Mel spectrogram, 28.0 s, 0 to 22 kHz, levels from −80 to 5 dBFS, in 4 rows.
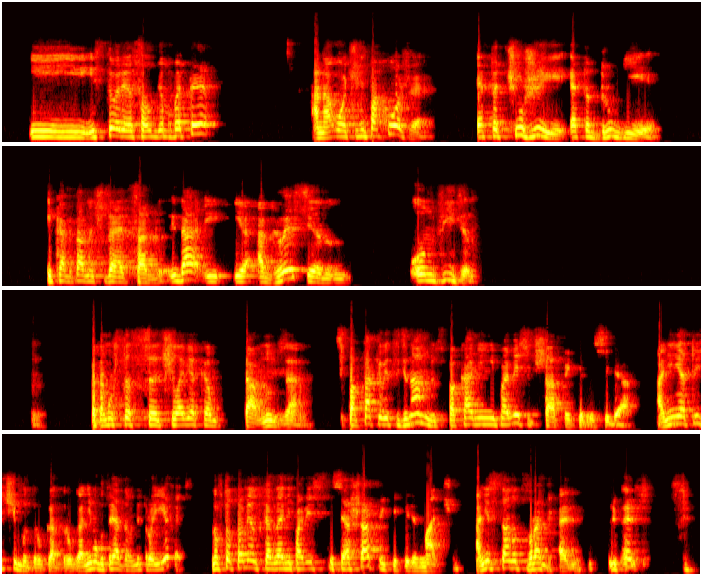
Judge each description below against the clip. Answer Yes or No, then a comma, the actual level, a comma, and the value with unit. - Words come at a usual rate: Yes, average, 140 wpm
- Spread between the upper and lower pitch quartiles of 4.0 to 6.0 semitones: No, average, 3.6 semitones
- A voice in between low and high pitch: Yes, medium, 180 Hz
